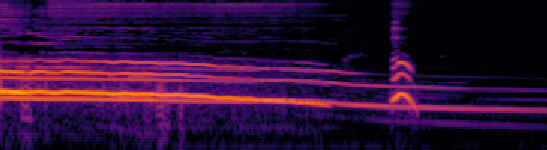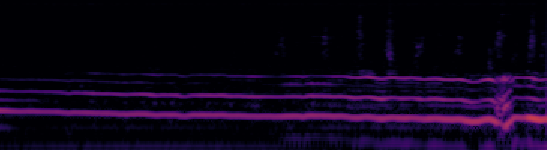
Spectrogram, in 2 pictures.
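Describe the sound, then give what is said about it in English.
A person imitates a wolf howl with one long, sustained, wavering note that slowly slides downward in pitch and fades gradually over about eleven seconds, loud, with no talking. “Very strong, healthy wolf right there. That's a long breath.”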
